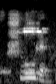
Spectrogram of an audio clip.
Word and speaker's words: Schule: Shool This means Schule. if you mistake this pronunciation Schule. to Schule, then it becomes this. Okay.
